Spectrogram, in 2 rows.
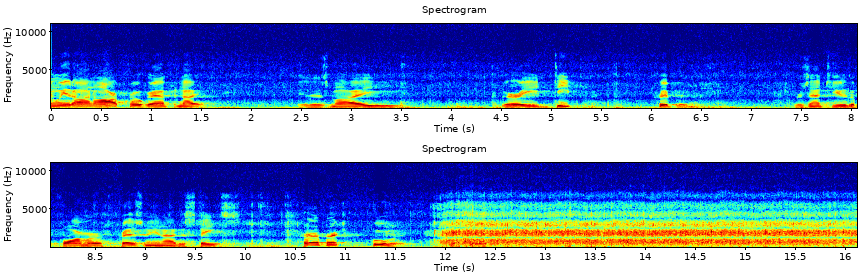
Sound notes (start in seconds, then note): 11.8 audience applauding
